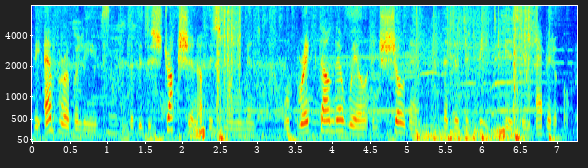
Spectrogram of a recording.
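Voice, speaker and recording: Poised imperial briefing officer over music. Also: female voice, sits low, expressive. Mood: formal, resolute. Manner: formal, measured, deferential. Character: poised, devoted female imperial logistics officer briefing commanders. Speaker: military intelligence and logistics officer. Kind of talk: scripted video game cutscene briefing. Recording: loud music behind the voice.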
